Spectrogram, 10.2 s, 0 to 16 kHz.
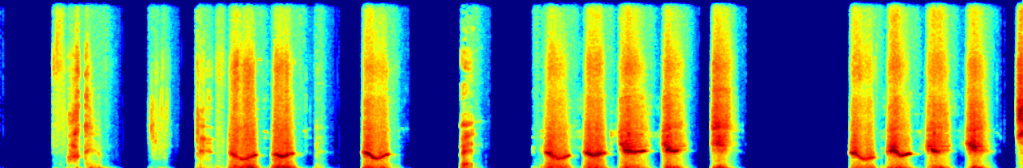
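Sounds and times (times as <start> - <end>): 
person whistling an imitation of a bird call: 2.3 - 4.0, 5.4 - 7.4, 8.5 - 10.0
speech: 4.6 - 4.8.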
